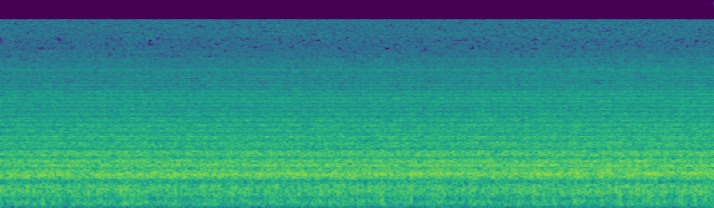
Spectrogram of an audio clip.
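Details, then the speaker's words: Newly installed diesel air heater in a skoolie bus, after startup: an even, steady rushing whoosh with a constant hum underneath and no surging or ticking, blowing lots of heat. Normal running at full fan. "You can hear it going a little faster. Wait for it, the jet's about to take off. It gets worse."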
